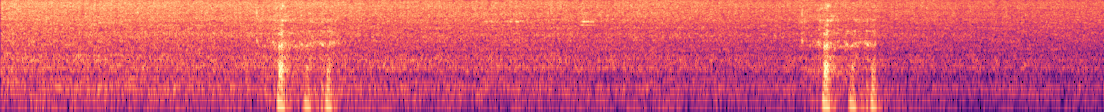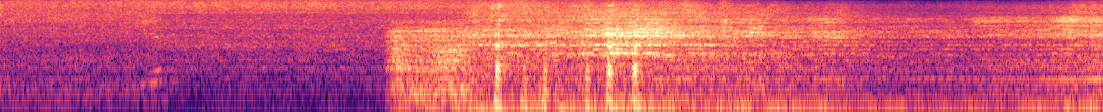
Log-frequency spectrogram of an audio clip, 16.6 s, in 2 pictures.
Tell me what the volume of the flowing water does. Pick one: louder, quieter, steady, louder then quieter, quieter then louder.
quieter.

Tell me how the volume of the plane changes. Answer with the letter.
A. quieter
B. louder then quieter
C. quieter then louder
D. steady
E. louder
A.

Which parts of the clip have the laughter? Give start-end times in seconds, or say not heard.
1.9-2.5, 6.0-6.6, 11.8-13.8.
